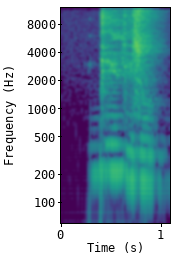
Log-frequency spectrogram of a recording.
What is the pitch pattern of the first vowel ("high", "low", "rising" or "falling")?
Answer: high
